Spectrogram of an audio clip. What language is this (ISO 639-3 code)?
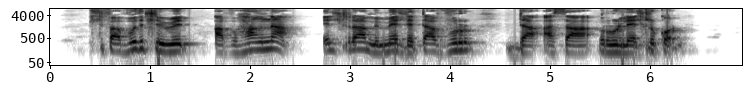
giz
